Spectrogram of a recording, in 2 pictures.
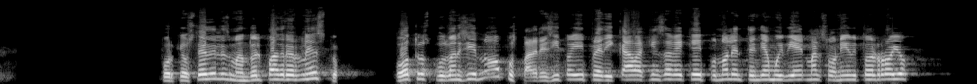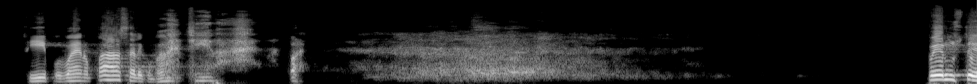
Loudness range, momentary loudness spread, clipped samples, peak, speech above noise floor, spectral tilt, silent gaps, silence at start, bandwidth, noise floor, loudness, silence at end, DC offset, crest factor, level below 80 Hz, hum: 16 LU; 16 LU; under 0.1%; 0 dBFS; over 78 dB; -5 dB/octave; none; 1.65 s; 13.5 kHz; under -90 dBFS; -13 LUFS; 0 s; under 0.1%; 14 dB; -50 dBFS; none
